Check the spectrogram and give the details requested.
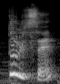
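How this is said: It is said in a Latin American Spanish accent.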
